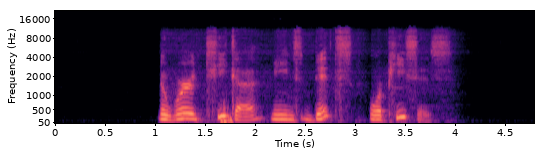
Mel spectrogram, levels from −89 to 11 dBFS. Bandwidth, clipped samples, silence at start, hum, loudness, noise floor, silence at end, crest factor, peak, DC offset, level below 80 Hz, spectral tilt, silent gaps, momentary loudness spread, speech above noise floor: 12 kHz; under 0.1%; 1.05 s; none; -20 LUFS; -81 dBFS; 0.85 s; 18 dB; -4 dBFS; under 0.1%; -48 dBFS; -5.5 dB/octave; none; 11 LU; 62 dB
